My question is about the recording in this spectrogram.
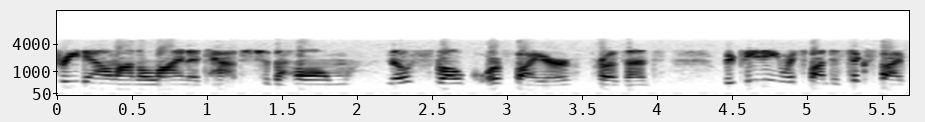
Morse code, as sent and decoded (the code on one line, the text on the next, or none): none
